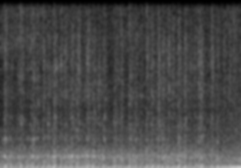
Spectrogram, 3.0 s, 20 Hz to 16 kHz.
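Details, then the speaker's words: Tohatsu 4-stroke three-cylinder outboard after repair, carburetors and airbox reinstalled, running on water at idle: steady even firm beat, no misfire or stumble; all three cylinders firing. "so I officially finished the engine the engine runs really good it idles really good all three cylinders are working how they're supposed to be doing"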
